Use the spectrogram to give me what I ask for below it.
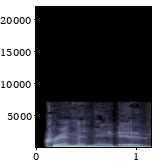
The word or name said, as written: criminative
